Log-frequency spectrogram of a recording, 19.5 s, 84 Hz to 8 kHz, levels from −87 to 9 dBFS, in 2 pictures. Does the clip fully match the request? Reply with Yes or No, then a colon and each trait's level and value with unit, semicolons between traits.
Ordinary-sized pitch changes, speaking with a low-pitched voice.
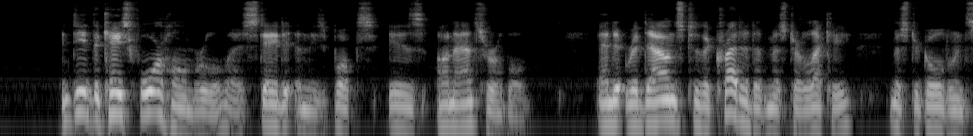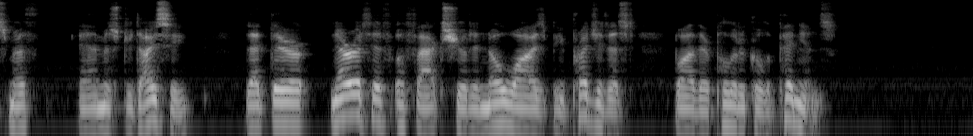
Yes: average, 3.9 semitones; low, 115 Hz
